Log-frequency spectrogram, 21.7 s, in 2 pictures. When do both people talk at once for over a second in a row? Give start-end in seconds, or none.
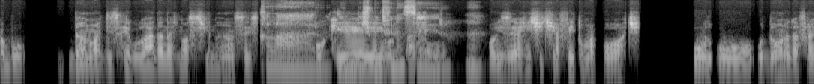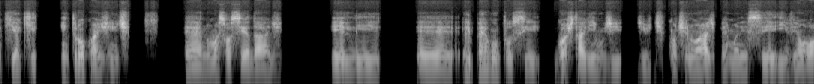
4.2-6.0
